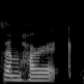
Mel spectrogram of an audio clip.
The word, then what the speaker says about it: Amharic: That's Amharic. – Amharic. Is that how you say it? – Uh-huh.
